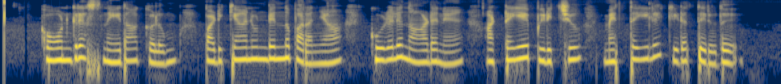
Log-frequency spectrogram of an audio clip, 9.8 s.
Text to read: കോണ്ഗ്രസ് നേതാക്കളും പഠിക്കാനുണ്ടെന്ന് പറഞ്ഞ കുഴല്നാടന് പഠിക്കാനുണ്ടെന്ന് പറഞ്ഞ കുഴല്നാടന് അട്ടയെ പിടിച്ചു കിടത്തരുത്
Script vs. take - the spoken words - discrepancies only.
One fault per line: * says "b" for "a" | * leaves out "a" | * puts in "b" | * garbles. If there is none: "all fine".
* leaves out "പഠിക്കാനുണ്ടെന്ന് പറഞ്ഞ കുഴല്നാടന്"
* puts in "മെത്തയില്"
